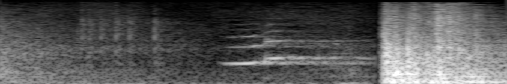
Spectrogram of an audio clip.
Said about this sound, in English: Any minute, that door is going to open and another villain is going to come through.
